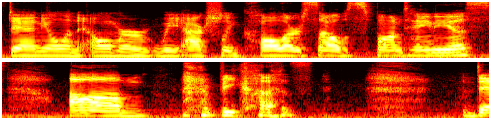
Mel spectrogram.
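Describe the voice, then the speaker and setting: A man in his thirties, a guest actor telling stories in a casual interview, open and quick, with playful quoted asides. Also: mid-range voice, fairly bright tone. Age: 30s.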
